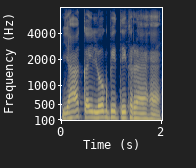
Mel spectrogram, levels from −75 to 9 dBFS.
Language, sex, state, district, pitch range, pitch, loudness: Hindi, male, Jharkhand, Palamu, 135-155 Hz, 150 Hz, -13 LUFS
